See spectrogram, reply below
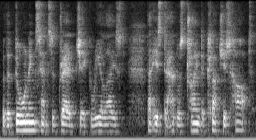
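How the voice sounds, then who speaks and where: A man's voice: mid-range voice, level tone, measured pace, roomy sound. A man narrating an audiobook in a scripted, dramatic storytelling style.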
